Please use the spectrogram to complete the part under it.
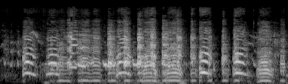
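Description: Several domestic geese honking loudly and close by in quick, overlapping calls, in a rural farmyard in summer.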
